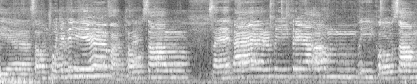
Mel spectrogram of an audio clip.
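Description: Buddhist chanting by a group of women's voices in unison, long held notes sliding up and down, with a short breath pause about four seconds in.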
